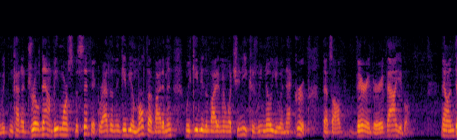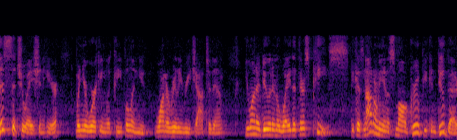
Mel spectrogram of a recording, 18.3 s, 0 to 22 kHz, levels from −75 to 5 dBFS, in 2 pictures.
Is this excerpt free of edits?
yes; 0 cuts

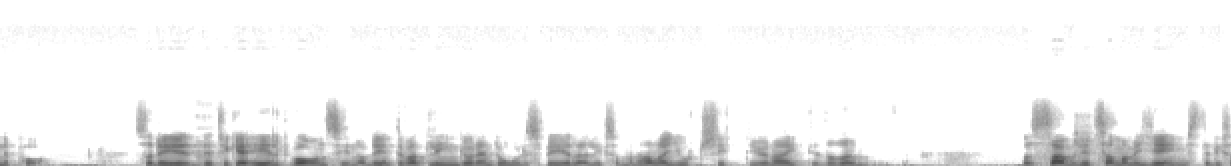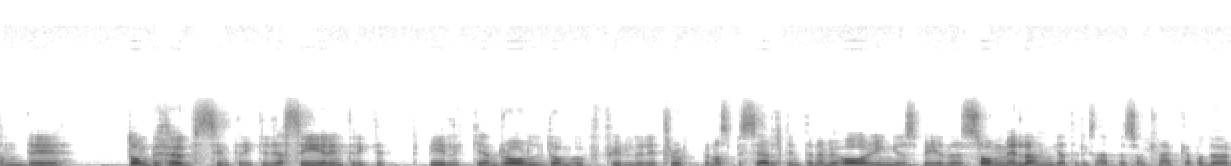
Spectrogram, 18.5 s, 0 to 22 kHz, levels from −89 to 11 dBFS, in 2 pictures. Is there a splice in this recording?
no; 0 cuts

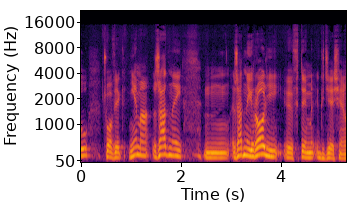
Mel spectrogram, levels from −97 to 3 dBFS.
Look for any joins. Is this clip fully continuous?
yes; 0 cuts

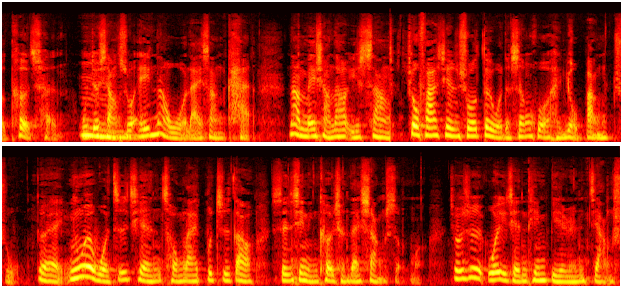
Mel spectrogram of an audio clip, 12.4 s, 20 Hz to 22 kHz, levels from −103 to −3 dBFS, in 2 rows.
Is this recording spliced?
yes; 2 cuts; at 2.0 s, 6.5 s

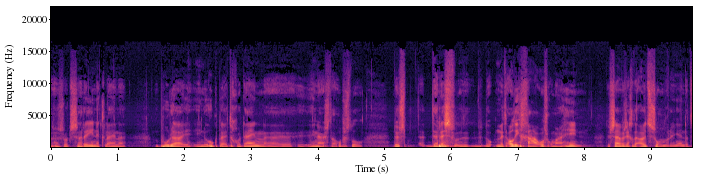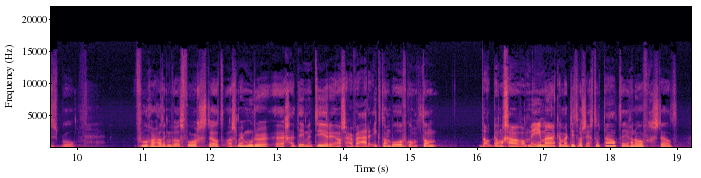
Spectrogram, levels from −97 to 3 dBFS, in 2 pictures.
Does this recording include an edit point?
no; 0 cuts

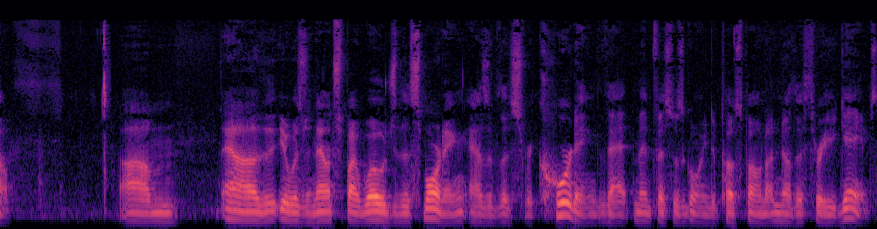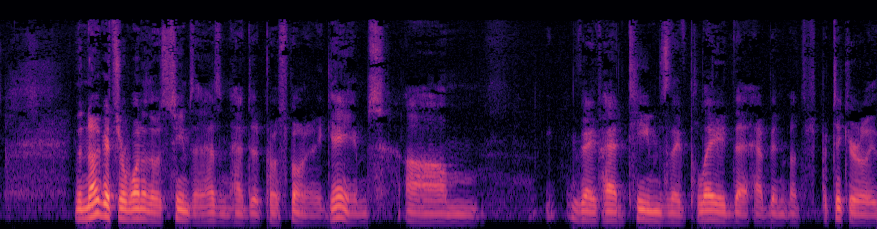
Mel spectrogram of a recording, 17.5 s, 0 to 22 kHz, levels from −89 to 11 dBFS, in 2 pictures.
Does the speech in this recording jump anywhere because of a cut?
yes; 1 cut; at 1.1 s

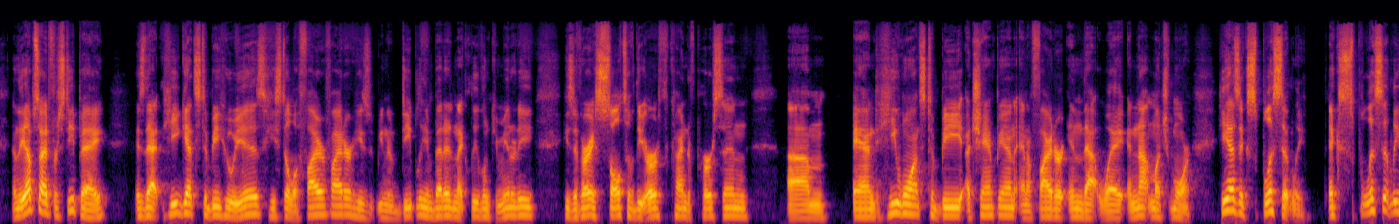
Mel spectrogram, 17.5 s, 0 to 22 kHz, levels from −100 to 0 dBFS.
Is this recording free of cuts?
yes; 0 cuts

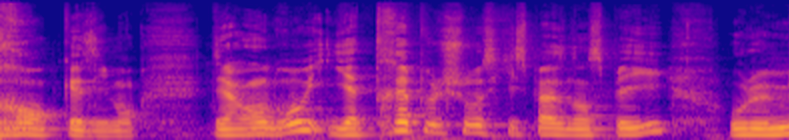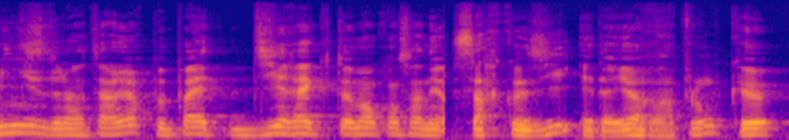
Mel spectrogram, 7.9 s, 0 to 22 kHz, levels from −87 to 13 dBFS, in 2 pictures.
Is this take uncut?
no; 1 cut; at 6.2 s

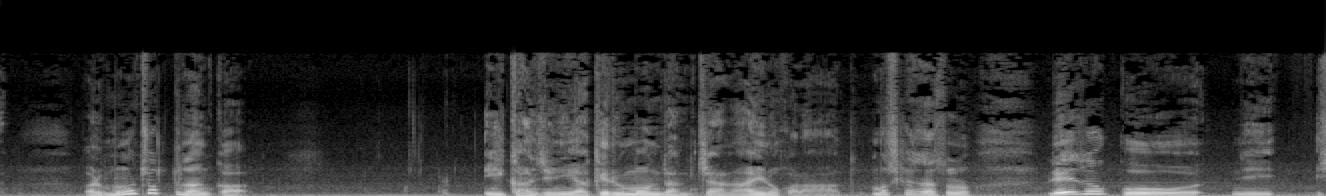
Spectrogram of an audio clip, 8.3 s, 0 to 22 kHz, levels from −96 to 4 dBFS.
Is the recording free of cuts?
yes; 0 cuts

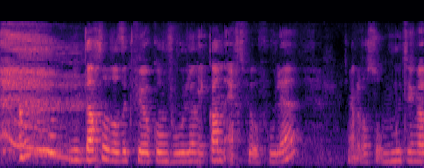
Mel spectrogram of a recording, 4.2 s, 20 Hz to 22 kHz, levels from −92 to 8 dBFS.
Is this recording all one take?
no; 1 cut; at 2.0 s

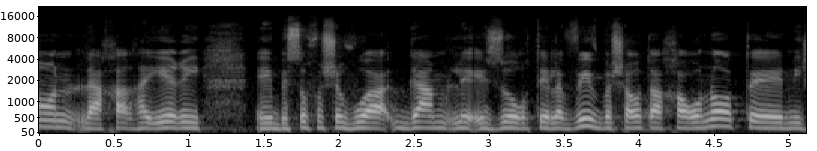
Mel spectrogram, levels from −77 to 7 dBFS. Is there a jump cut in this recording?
no; 0 cuts

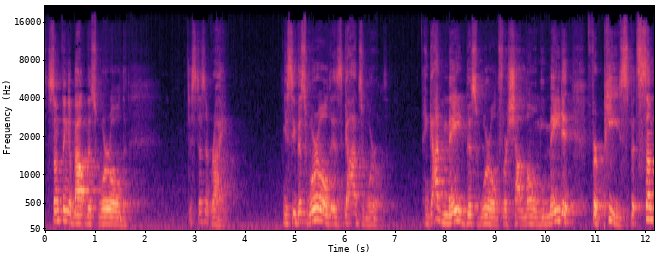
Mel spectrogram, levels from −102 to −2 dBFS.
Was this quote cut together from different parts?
no; 0 cuts

